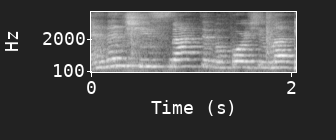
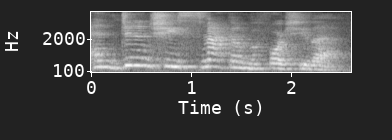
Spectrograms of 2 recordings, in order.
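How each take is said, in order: First: Said in the usual way. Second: "didn't she" pitched up, drawn out like a gossipy question; slow, high-pitched storytelling lilt on "didn't she"; Irish storyteller phrasing. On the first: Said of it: "Instead of, like". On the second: Shown as a demonstration. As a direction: tell it slowly and higher, as "And didn't she smack him". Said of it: "they would say, like".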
